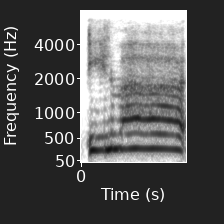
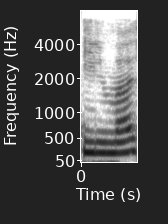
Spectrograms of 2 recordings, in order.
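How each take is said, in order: First: The name is said in a scolding, reproachful tone. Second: The name is said in a plain, neutral tone. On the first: It means what have you done this time. "ça veut dire qu'est-ce que t'as encore fait" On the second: It means starlight. "c'est censé vouloir dire lumière des étoiles"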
